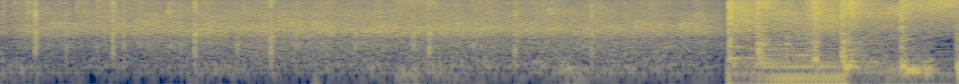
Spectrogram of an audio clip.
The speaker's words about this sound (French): Applaudissements pour Monsieur le maire.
